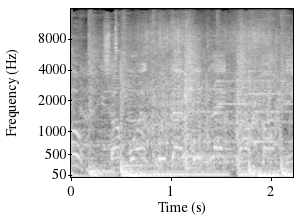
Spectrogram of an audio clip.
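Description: Hip-hop backing music with rapping, over which a mountain bike's tyres roll and scrape over dry packed dirt as it rides past close by.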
